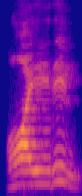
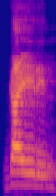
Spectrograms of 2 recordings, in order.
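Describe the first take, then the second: First: গায়রিল as "ghoy-ril", throaty GH, rounded, loud; correct Ghain. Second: গায়রিল as "gai-ril", hard G and open A, loud; mistaken G. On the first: Teacher gives the correct form, throaty rounded গায়রিল. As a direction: draw out গায়রিল with a heavy throat GH. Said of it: "সেজন্য বলতে হবে". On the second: Teacher mimics the mistake, loud hard-G গায়রিল. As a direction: punch গায়রিল with a plain hard G. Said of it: "এটা ভুল করে কিরকম?". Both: Shown as a demonstration.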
